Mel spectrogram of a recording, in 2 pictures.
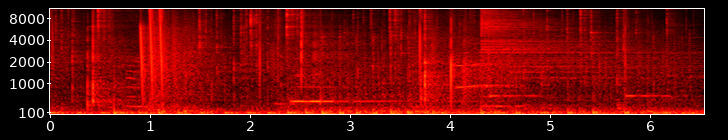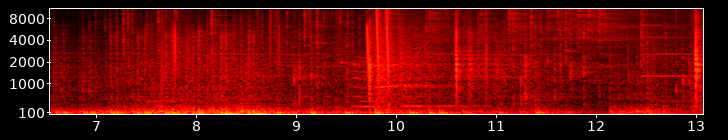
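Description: Experimental percussion music: dense drum rolls and a heavy low rumble, cut through by sharp hits, with short held tones appearing here and there.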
